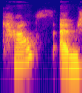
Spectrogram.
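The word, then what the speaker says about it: Kauss: And I'd also just listened to a podcast with Sarah, I think you pronounce it Kaus.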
